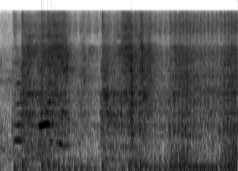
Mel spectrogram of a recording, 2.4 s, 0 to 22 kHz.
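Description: Honda CD70 motorcycle's small single-cylinder four-stroke engine coming to life just after a kick start and running with a steady, fast, even putter.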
